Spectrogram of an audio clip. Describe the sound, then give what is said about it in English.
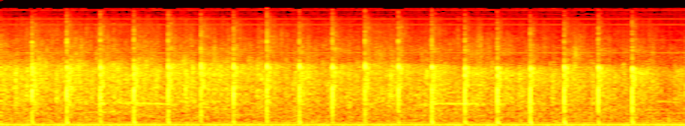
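An audience claps their hands to the Lord in unison, with sharp, steady rhythmic beats about three to four per second, over a constant wash of scattered clapping. There is no speech. “Oh, let's clap our hands to the Lord.”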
